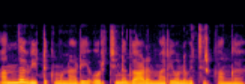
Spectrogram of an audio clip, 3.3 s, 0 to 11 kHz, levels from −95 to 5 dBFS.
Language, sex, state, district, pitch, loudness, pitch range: Tamil, female, Tamil Nadu, Nilgiris, 220 Hz, -15 LUFS, 205-245 Hz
